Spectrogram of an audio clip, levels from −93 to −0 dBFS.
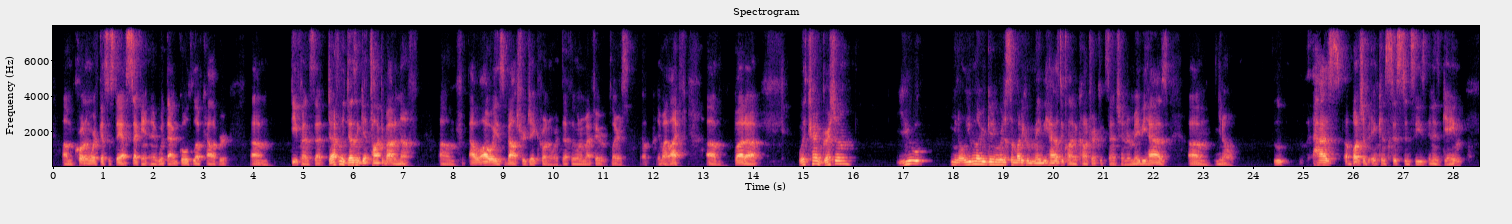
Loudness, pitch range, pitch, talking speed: -21 LUFS, 75-125 Hz, 85 Hz, 160 wpm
